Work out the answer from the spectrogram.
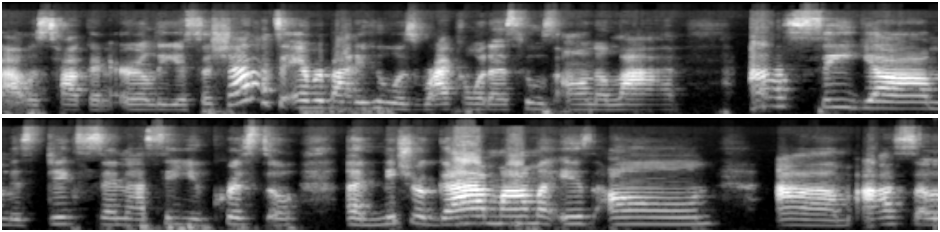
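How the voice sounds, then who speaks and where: Bright, forceful woman hosting. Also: medium pitch, slight background noise, rough recording. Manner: emphatic, repeats phrases for stress. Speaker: live show host and interviewer. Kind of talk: conversational livestream interview.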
